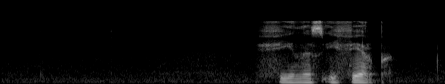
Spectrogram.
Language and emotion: Russian, neutral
